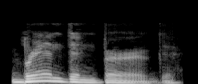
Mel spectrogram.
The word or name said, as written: Brandenburger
